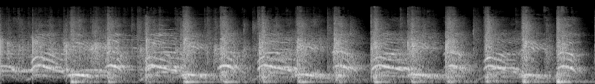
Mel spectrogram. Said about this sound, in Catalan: Rebem un fort aplaudiment a …!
